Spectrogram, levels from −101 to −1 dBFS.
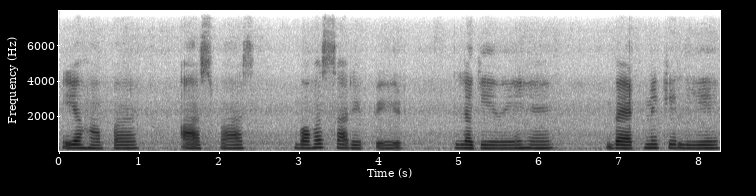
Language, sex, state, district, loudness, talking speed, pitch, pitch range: Hindi, female, Rajasthan, Jaipur, -19 LUFS, 95 wpm, 190 Hz, 180-195 Hz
